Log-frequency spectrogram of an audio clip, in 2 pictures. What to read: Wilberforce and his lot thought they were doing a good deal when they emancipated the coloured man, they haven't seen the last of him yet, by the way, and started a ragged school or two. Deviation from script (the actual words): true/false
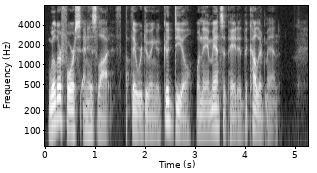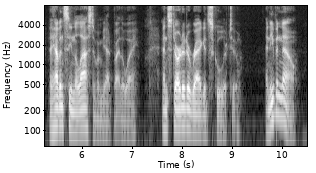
true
